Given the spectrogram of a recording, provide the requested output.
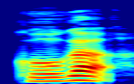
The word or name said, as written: kooga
